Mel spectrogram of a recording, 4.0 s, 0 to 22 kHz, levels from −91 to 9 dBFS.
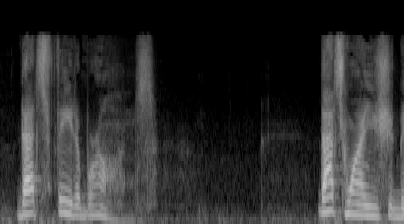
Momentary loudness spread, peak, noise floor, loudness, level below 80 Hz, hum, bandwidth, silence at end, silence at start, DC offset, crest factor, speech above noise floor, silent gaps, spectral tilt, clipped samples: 18 LU; -4 dBFS; -59 dBFS; -23 LUFS; -56 dBFS; none; 11.5 kHz; 0 s; 0.15 s; under 0.1%; 22 dB; 36 dB; none; -4 dB/octave; under 0.1%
